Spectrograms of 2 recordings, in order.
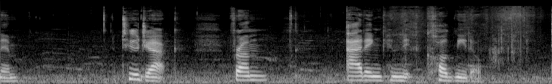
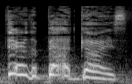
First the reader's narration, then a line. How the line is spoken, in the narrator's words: A girl's voice shouted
